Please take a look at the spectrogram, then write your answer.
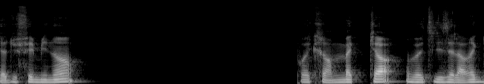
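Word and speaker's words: مكة: Faut juste comprendre qu'avant celle-là, on entend A. Mecca. Ce sera pas Mekki. Ni Mekku.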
